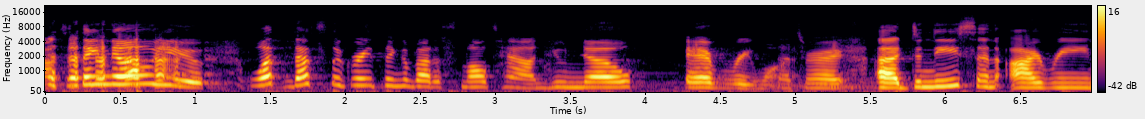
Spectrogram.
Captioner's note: laughing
